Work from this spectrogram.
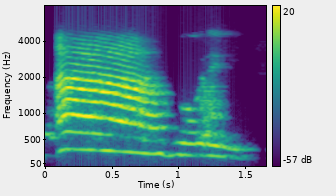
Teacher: Se vocês observaram, a minha boca ficou bem aberta, certo? E o A aí teve esse timbre, esse som aberto.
